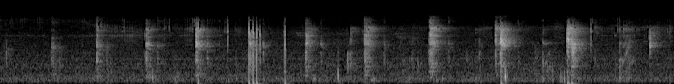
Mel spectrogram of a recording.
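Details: Cat puking up a hairball or two: harsh, wet, broadband gagging heaves in uneven bursts about twice a second, rising toward a stronger final retch.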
